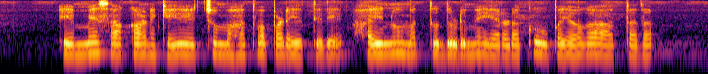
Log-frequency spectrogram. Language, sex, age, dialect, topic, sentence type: Kannada, female, 18-24, Central, agriculture, statement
